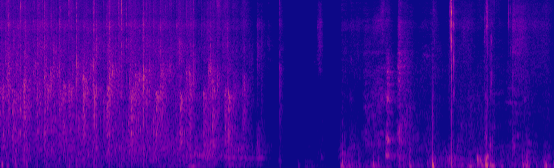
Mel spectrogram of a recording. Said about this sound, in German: Ein herzlichen Applaus.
